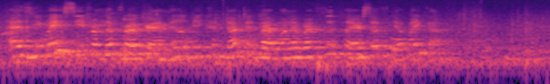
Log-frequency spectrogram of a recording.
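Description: A woman speaks calmly in a large echoing hall.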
